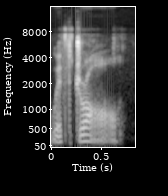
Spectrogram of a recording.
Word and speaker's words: withdrawal: withdraw withdraw and 15 with an l withdrawal and finish with your tongue in the l position withdrawal adversary i had to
